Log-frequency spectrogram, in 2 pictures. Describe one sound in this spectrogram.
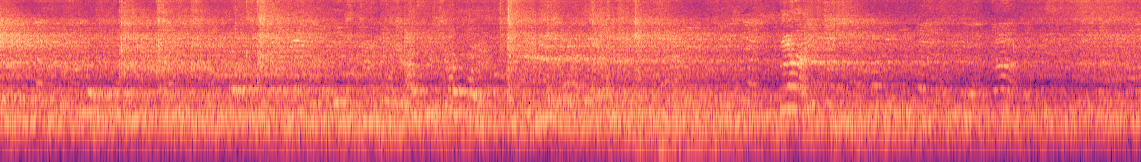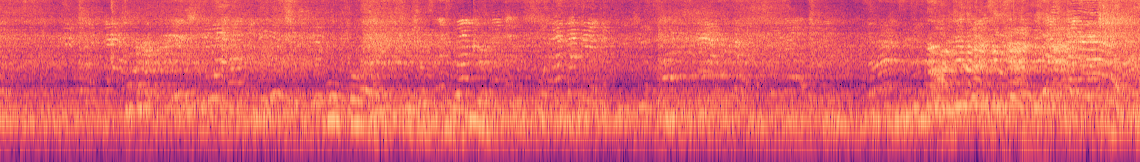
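Spectators shout and cheer in an echoing rink.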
